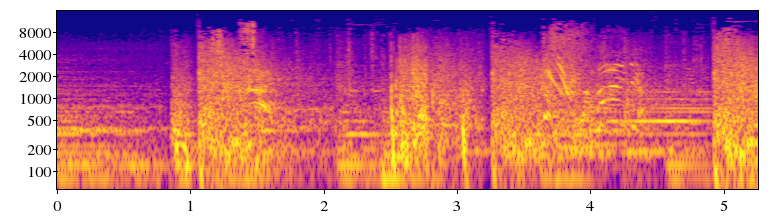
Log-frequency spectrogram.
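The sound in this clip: Gunshots burst out several times within a dense, loud wash of crashing, rumbling noise that barely lets up between the sharper blasts.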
